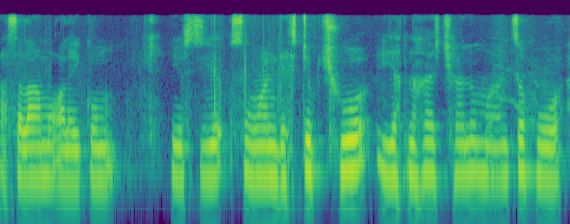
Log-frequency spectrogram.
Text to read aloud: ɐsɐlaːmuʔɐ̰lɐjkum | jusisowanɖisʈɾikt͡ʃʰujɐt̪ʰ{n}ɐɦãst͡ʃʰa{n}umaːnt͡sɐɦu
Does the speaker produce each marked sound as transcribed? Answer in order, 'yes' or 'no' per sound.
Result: yes, yes

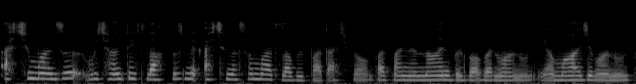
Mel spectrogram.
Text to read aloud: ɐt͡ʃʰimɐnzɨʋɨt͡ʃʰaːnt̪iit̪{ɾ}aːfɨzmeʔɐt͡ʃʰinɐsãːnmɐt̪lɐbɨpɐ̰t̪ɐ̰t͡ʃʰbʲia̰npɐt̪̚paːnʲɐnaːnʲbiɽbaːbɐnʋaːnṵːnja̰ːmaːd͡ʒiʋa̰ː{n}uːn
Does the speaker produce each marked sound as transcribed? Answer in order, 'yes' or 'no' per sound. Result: no, yes

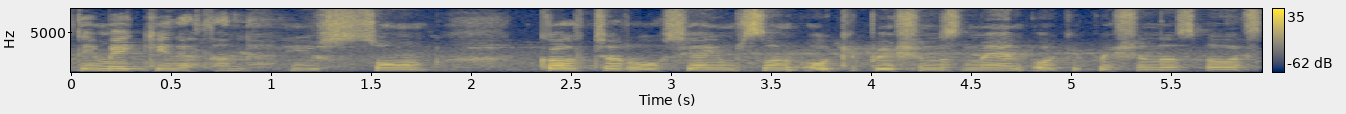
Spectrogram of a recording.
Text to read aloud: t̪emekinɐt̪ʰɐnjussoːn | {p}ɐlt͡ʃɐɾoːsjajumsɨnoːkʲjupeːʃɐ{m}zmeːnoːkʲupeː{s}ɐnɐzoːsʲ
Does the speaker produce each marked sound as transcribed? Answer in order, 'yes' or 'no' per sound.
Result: no, no, no

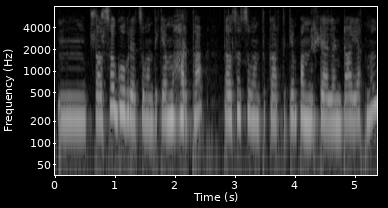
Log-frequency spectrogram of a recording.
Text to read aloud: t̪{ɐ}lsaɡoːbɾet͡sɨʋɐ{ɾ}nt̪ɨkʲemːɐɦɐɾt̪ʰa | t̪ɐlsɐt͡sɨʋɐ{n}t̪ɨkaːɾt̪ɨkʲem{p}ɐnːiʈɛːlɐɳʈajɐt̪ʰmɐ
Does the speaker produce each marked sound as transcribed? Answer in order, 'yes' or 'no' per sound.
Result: yes, no, yes, yes

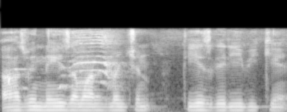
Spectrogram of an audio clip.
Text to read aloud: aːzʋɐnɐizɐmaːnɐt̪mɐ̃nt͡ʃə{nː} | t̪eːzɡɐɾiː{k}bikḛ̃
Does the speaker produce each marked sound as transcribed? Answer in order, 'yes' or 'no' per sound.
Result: no, no

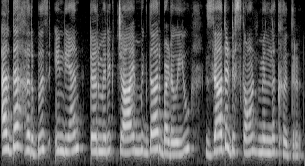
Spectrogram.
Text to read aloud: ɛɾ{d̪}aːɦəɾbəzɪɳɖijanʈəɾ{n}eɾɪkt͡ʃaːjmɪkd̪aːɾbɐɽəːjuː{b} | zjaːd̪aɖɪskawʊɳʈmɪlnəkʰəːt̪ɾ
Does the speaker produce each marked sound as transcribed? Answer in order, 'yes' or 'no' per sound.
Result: yes, no, no

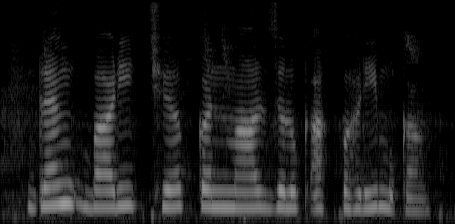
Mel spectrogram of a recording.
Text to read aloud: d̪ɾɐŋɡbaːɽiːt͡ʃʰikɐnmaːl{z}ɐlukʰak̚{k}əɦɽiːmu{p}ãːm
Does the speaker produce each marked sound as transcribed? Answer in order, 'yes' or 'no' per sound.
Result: yes, no, no

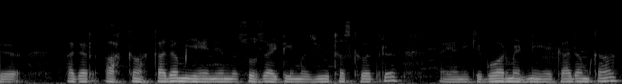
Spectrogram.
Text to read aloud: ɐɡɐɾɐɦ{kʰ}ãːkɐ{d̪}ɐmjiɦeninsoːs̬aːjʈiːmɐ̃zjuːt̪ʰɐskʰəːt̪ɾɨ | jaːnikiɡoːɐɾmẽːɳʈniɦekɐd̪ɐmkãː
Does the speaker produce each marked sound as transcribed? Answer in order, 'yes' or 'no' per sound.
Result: no, yes

